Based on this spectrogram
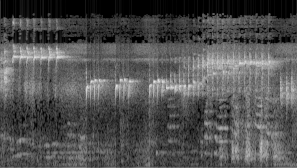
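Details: Long-tailed shrike in full, energetic song: loud varied phrases of harsh whistles and chattering, then fast runs of sharply repeated notes rattled off in steady series without pause.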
